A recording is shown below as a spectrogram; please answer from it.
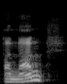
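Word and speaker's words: ענן: Hebrew word for cloud, anan, which is anan. Now, the Hebrew word for cloud is spelt with an ayin, a nun and a nun, and it's pronounced as anan.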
